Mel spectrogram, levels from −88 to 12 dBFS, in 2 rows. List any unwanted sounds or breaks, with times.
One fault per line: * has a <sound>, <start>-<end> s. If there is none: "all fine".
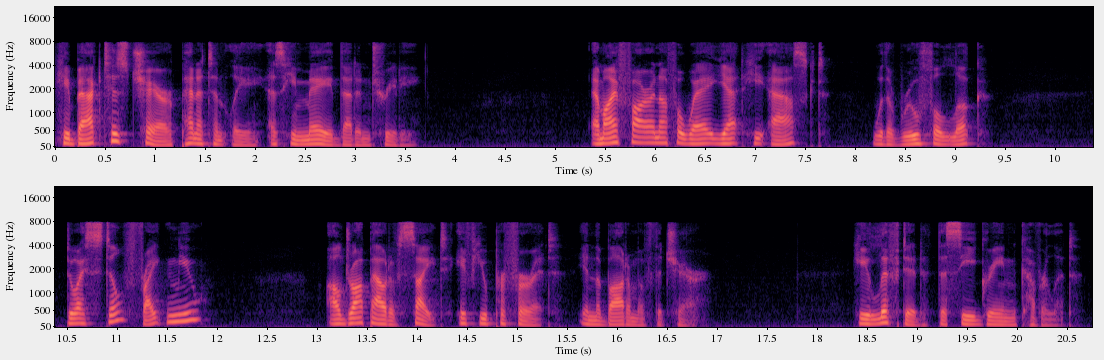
all fine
